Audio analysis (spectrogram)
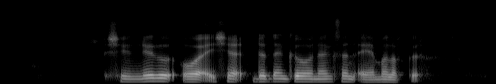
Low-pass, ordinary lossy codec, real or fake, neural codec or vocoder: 10.8 kHz; none; fake; codec, 24 kHz, 0.9 kbps, WavTokenizer, large speech release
